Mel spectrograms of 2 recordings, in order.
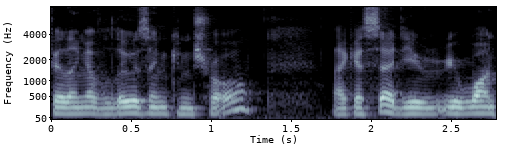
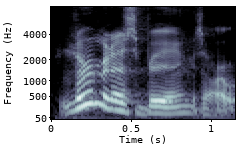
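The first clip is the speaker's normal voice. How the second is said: loud, fumbled, put-on wise old master voice; 7 dB louder than usual. Recalling a Star Wars line to make a point, attempt a failed Yoda impression. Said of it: "I can't do a Yoda impression".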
